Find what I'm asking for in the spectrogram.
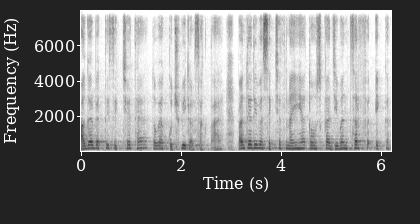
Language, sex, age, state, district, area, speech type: Hindi, male, 30-45, Madhya Pradesh, Hoshangabad, urban, spontaneous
